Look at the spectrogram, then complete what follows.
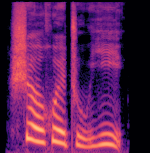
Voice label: "社会主义", Chinese

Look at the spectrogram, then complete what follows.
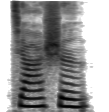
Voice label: "加深", Chinese

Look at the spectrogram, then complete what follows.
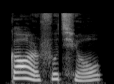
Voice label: "高尔夫球", Chinese

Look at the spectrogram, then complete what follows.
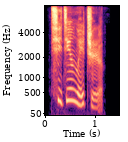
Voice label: "迄今为止", Chinese

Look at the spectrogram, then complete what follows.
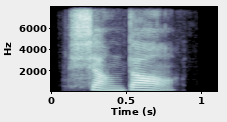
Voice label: "想到", Chinese

